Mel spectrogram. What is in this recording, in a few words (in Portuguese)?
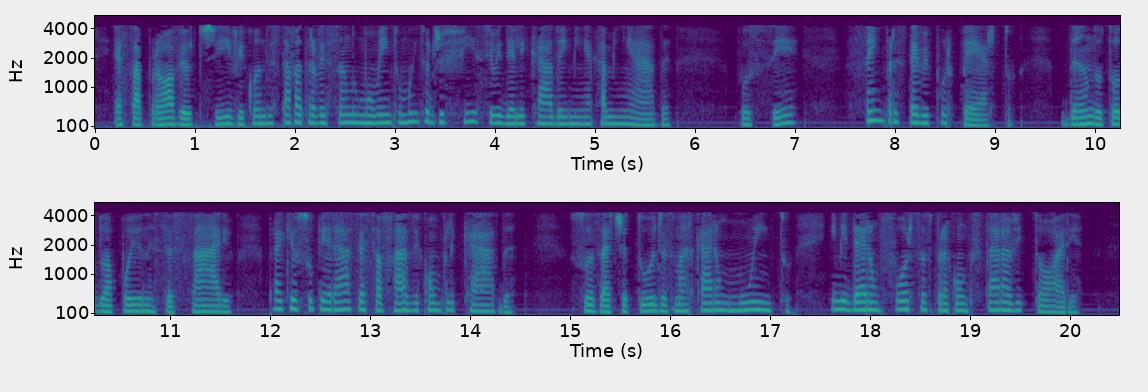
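Amizade amigo female, Só Voz; Telemensagens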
